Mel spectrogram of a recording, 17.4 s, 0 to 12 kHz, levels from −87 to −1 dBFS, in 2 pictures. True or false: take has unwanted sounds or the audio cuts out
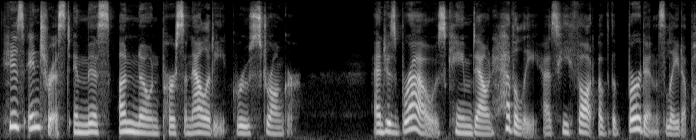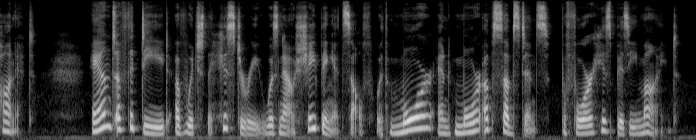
false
